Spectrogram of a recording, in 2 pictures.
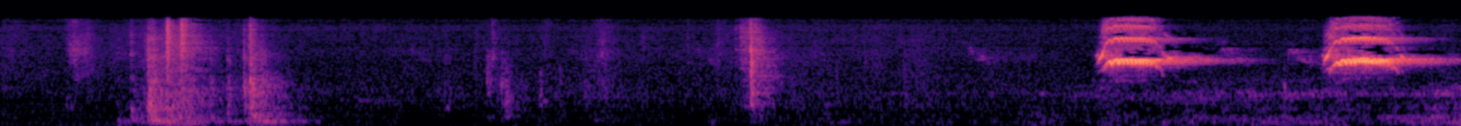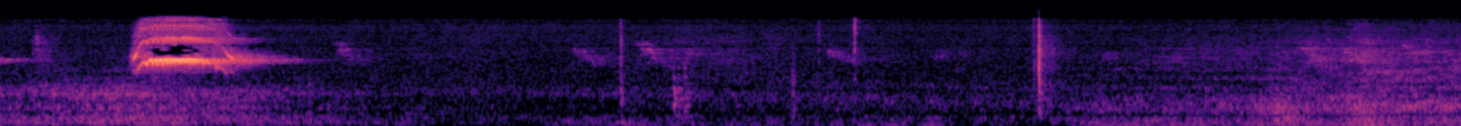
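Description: Three short, loud whistle-like calls about a second apart, each bending down at its end, after a couple of soft knocks, with a few scattered clicks.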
